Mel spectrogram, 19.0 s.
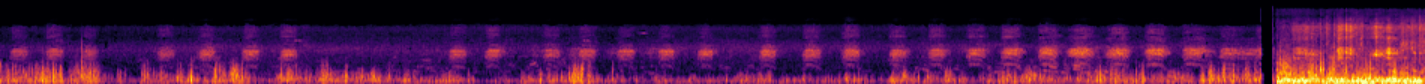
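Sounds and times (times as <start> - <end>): low rumble: 17.0 - 19.0.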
